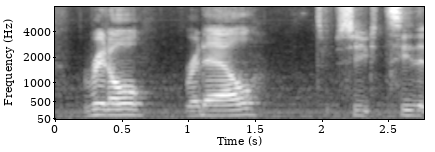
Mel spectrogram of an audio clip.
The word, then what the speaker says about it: Riddell: That's Thomas Riddell. Pronounced Riddell.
